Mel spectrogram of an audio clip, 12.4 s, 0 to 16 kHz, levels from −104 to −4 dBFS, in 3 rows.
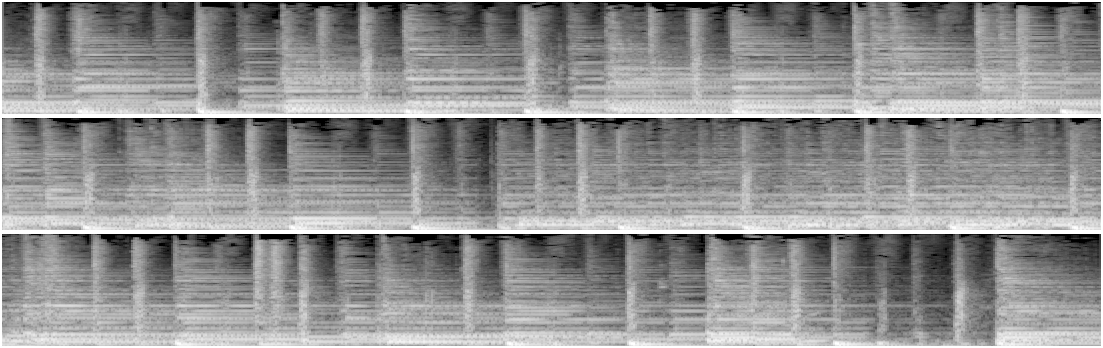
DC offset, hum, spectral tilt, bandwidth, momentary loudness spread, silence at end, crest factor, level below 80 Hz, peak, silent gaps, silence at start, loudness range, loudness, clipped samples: under 0.1%; none; -6 dB/octave; 16 kHz; 4 LU; 0 s; 14 dB; -22 dBFS; 0 dBFS; none; 0 s; 1 LU; -15 LUFS; under 0.1%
